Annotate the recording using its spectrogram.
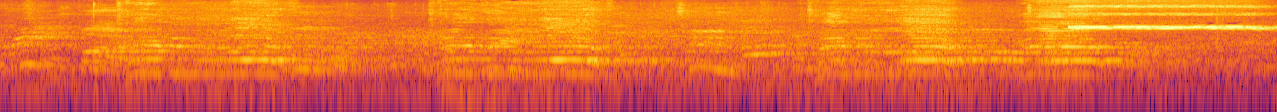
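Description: Men and women in a crowd shout encouragement loudly in an echoing hall.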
